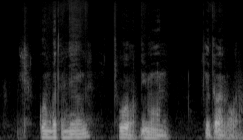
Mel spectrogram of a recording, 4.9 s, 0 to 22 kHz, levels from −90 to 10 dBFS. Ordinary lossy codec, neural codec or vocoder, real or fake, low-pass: none; codec, 44.1 kHz, 3.4 kbps, Pupu-Codec; fake; none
